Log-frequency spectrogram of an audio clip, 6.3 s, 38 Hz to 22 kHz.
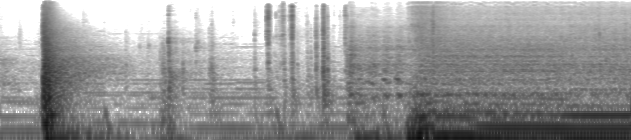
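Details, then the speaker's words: BMW E46 M3 (S54, 3-litre) starting after a new battery was fitted, oil still to be topped up: a few seconds of clatter and clicks, then it fires at once and settles into a steady, even idle, a healthy start. "And we have liftoff. That's nice."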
